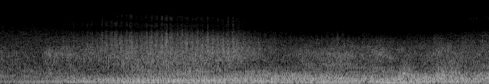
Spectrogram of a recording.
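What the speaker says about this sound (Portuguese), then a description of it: "O grupo de bombardeio retorna à base apenas com alguns arranhões da artilharia antiaérea." A group of World War II bomber aircraft flying back to base, heard as a loud, steady, broadband engine roar that swells slightly and then holds as a dense drone with no speech.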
